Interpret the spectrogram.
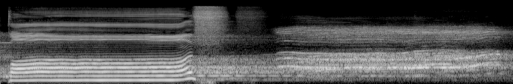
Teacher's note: কফ জিব্বার গোরা উপরে লাগিয়ে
